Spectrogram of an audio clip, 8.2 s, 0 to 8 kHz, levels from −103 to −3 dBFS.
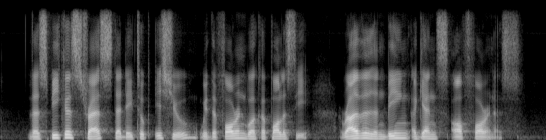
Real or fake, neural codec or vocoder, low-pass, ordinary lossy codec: real; none; 7.2 kHz; none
